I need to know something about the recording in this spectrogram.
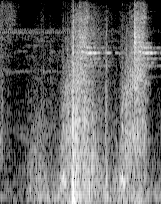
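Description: A fiery blast bursts with a loud whoosh.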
